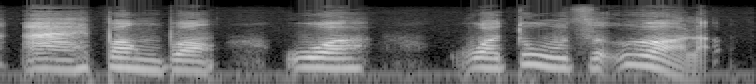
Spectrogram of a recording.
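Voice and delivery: soft, halting confession; sheepish. A narrator's reading. Hungry Tiaotiao to Bengbeng, sheepish. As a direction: trail it out quietly and hesitantly. Hungry, hesitant admission after stomach rumbles.

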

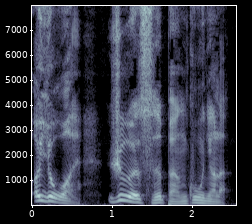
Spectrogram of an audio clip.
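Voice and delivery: high, loud huffy complaint about the heat; exasperated exclaim. Acted. Girl complaining to herself about the heat, huffy and loud. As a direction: fan yourself and groan it out.

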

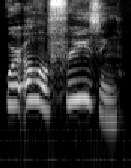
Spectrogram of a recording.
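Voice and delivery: pleading. Acted. Child pleading with mother.

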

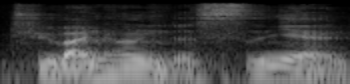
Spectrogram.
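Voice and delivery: ordinary talk, nothing marked

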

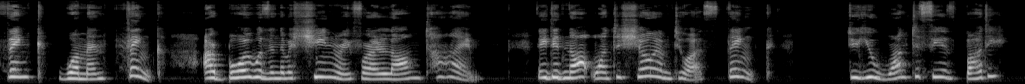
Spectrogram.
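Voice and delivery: exasperated, horrified husband; forceful pleading. A narrator's reading. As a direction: hammer each appeal to make her think.

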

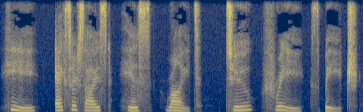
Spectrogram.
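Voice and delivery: slow, clear, word by word; slow reading. Shown as a demonstration. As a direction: read it slowly for learners to follow. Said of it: "好，慢慢来读". (慢速清晰朗读)

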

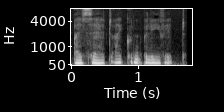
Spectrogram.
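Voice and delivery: plain reading voice

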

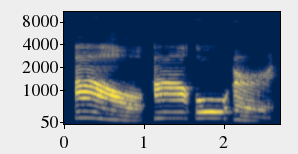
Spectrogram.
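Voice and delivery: "嗷", then "啊、哦、儿" held loud and separately; sounds broken down. Shown as a demonstration. Teacher breaks flower into sounds, loud drawn-out vowels. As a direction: sustain each vowel, gliding to a curled "儿". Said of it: "这么一个声音".

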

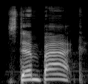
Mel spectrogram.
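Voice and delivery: sudden high call of stand back; father's warning. A narrator's reading. Father warning sons from the squirting lemons, high and sharp. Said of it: "he said".

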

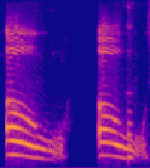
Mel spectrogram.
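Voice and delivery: O, O drawn out as a full diphthong. Shown as a demonstration. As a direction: glide the O fully, oh-oo. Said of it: "双元音". (完整双元音“O”)

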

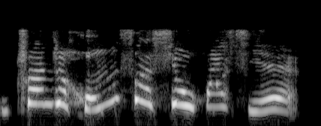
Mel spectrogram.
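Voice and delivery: high, loud squeaky monster voice. Acted. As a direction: squeal out the answer. Monsters answer.

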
